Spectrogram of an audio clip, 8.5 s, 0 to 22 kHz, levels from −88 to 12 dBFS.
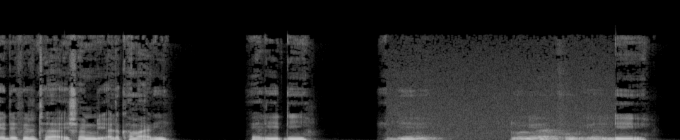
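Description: From 4.83 to 7.68 s, speech abruptly turns hollow, thin and about 5 dB quieter, likely a switch to a distant microphone. Unlike reverb, background noise rises too.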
